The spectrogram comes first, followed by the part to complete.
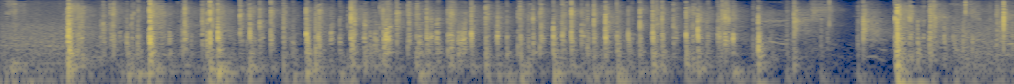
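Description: Tap shoes striking a wooden floor in a fast, uneven stream of sharp taps. The taps break off briefly about eight seconds in, then a hard stomp follows.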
